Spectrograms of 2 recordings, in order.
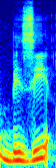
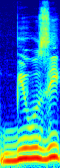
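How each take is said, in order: First: The first syllable is said as 'bi'. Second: The first syllable is said as 'byoo'. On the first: The speaker calls it right. "इसका उच्चारण बिजी" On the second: The speaker calls it wrong. "ब्यूजी करके नहीं होगा"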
